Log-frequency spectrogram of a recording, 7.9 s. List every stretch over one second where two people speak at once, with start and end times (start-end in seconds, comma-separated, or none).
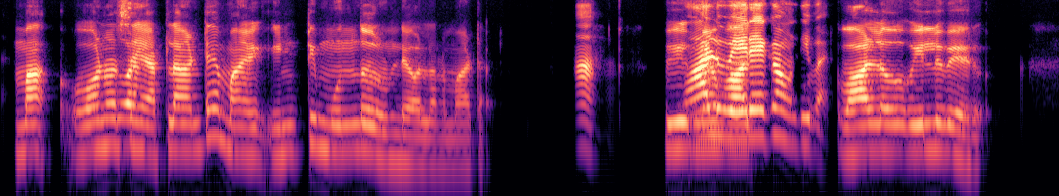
none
